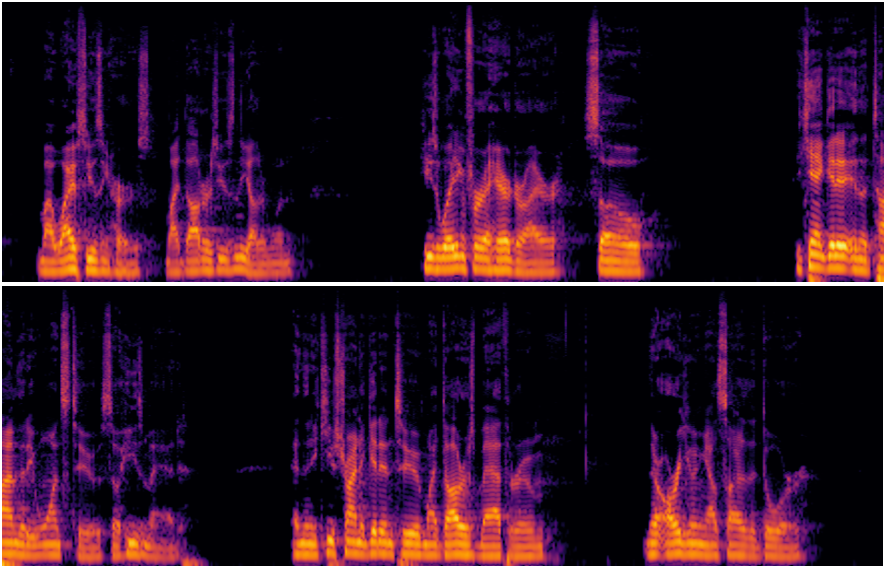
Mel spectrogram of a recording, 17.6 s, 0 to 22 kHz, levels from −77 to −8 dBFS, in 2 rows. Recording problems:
none

